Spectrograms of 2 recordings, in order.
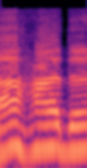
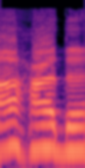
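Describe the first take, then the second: The two takes are said the same way.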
